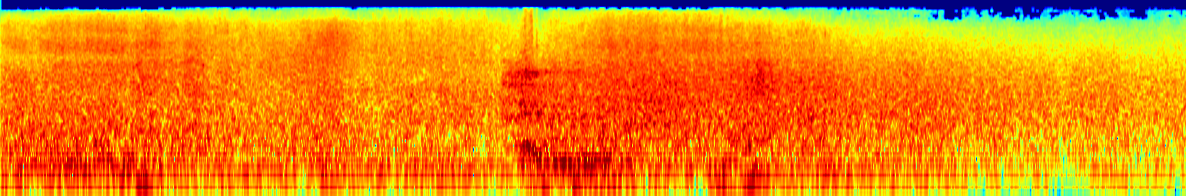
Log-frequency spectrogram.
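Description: Flash floodwater rushing down a forest creek channel: a loud, steady torrent that swells about five seconds in and again a couple of seconds later.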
